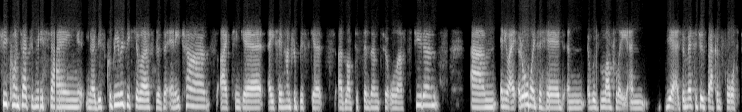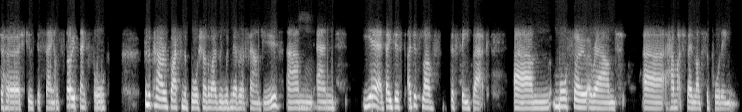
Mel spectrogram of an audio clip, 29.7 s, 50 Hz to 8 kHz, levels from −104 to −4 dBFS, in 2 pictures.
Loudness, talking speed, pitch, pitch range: -21 LUFS, 180 wpm, 180 Hz, 165-205 Hz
